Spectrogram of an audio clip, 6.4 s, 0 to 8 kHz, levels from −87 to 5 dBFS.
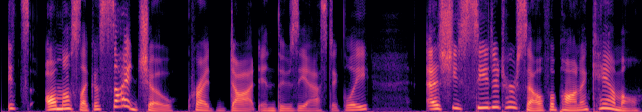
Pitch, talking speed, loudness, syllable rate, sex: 205 Hz, 150 wpm, -20 LUFS, 4.8 syllables/s, female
